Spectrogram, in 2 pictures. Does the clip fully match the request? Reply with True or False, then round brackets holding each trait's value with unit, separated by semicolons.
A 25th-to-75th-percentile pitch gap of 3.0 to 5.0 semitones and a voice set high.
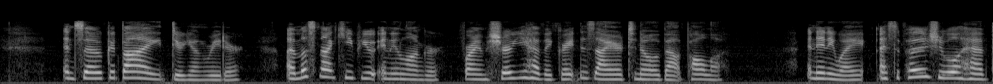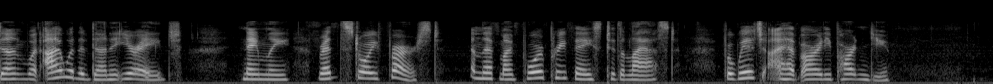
True (3.8 semitones; 245 Hz)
